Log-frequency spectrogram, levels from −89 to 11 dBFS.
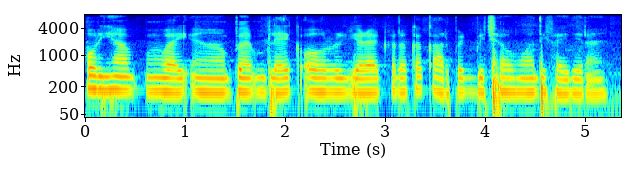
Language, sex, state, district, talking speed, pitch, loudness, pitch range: Hindi, female, Uttar Pradesh, Varanasi, 190 wpm, 155 Hz, -20 LUFS, 155-160 Hz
